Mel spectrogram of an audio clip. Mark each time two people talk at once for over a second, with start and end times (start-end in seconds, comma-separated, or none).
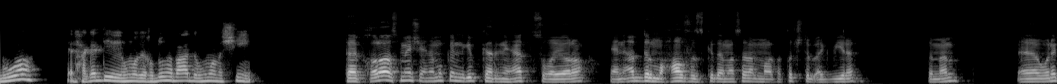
none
